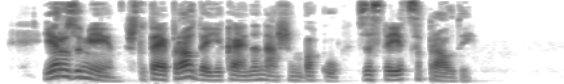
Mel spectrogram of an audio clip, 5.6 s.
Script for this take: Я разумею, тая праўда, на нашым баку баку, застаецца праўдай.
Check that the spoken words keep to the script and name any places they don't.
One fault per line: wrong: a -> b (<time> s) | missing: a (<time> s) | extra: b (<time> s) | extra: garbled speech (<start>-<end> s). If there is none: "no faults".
extra: што (1.3 s)
extra: якая (2.2 s)
missing: баку (3.3 s)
